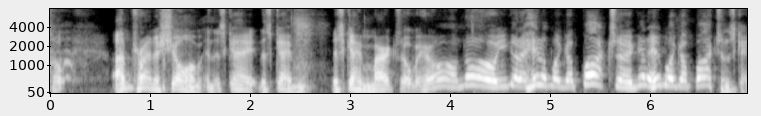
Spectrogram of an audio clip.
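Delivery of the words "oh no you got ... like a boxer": put-on thick Italian accent, very high-pitched. Retelling what Mark said to the speaker, doing Mark's heavy Italian accent. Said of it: "really heavy Italian accent".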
